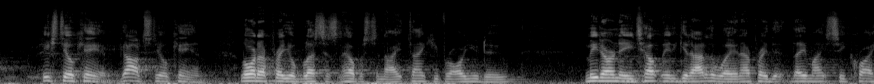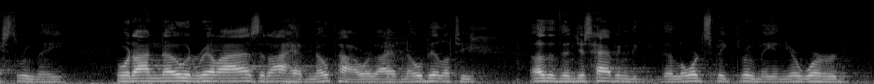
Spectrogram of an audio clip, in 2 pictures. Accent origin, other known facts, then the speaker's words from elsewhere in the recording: the South, United States; accent: southern; And by the way, some of y'all are listening to my southern accent.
